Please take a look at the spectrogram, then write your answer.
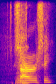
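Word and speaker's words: Saoirse: Sorcy Yeah. Ronan. Yeah. Sarcy. Sarcy.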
